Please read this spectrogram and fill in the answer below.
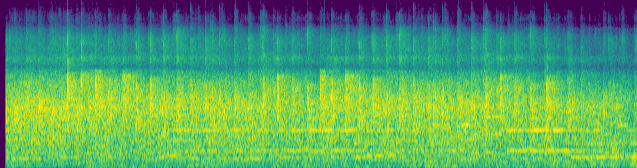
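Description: An audience applauding steadily with dense, even clapping, a few faint held musical notes sounding underneath.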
